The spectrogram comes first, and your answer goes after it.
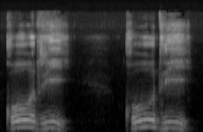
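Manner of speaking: قوری with a light, thin ر before the i. Shown as a demonstration.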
